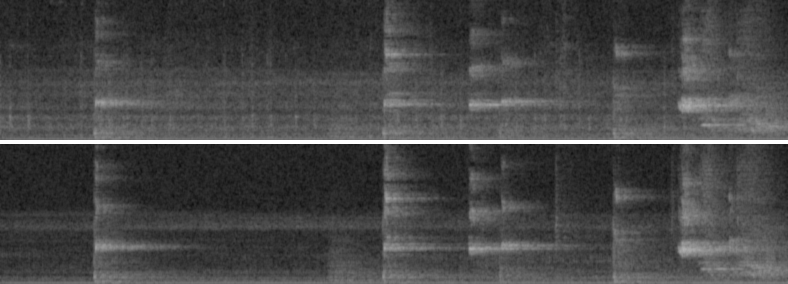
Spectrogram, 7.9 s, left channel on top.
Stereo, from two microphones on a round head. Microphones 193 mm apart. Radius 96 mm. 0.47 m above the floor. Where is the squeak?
15° right (ahead or behind), 1.7 m.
